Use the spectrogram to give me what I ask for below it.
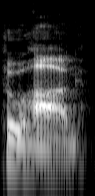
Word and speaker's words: pwhaug: between sev moon and puhog i know that's not how a lot of people pronounce his name but i pronounce it puhog so they drew the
